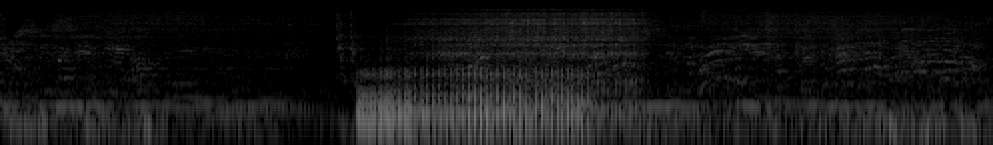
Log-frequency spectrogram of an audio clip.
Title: French bulldog and me snoring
